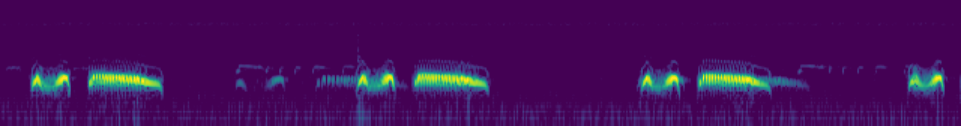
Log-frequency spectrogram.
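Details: ['Low, mellow coos from a wild Spotted dove described as very stubborn. Paired short notes run into a long sustained coo, and the pattern recurs roughly every two seconds over a persistent high-pitched hum.']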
